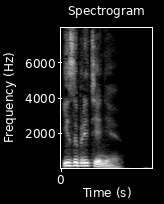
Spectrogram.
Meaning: invention
- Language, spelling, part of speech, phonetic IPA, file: Russian, изобретение, noun, [ɪzəbrʲɪˈtʲenʲɪje], Ru-изобретение.ogg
